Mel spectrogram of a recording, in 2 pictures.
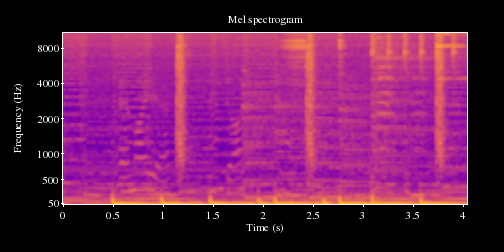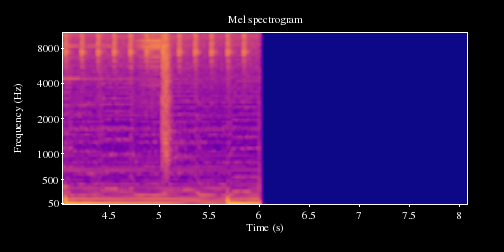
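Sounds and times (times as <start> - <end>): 
crunk music: 0.0 - 6.1.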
